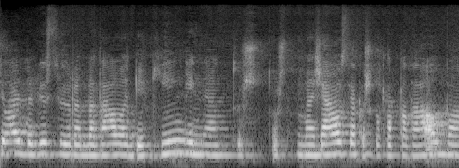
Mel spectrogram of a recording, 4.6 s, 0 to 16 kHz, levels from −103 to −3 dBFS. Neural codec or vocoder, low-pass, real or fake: codec, 44.1 kHz, 2.6 kbps, SNAC; 14.4 kHz; fake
